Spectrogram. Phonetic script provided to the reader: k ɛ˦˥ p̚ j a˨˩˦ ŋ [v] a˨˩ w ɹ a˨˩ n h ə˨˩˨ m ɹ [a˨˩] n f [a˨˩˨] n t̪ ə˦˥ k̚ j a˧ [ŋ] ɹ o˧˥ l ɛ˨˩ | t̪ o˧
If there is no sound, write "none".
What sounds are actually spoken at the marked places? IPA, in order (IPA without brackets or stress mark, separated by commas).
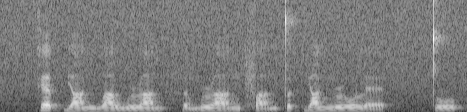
w, a˨˩˦, a˨˩˨, ŋ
